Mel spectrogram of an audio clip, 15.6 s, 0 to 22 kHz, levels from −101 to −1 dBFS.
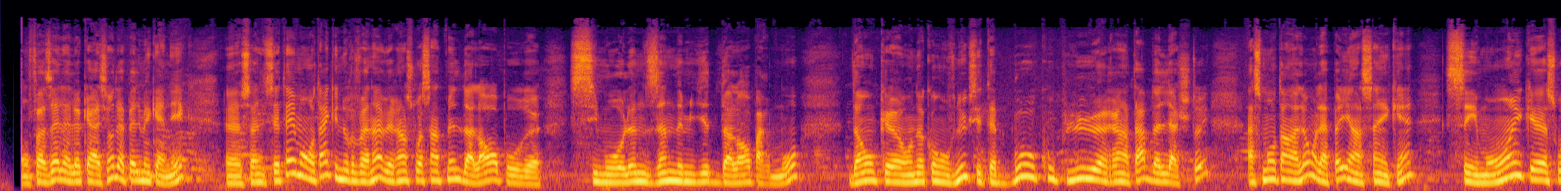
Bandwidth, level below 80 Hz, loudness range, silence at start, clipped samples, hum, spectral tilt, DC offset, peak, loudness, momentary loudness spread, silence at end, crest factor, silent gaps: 13 kHz; -46 dBFS; 1 LU; 0.2 s; under 0.1%; none; -6 dB/octave; under 0.1%; -2 dBFS; -13 LUFS; 7 LU; 0 s; 12 dB; none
